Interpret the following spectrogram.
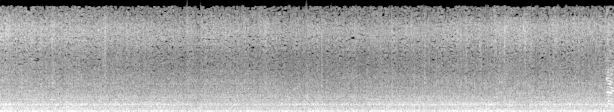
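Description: Steady road noise of a car driving at highway speed, heard from inside the cabin: the engine and tyres on asphalt.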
